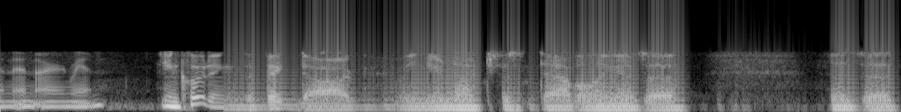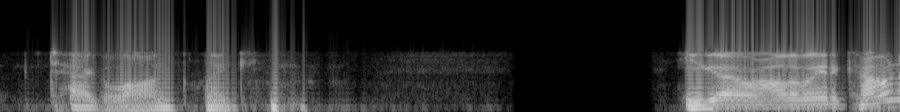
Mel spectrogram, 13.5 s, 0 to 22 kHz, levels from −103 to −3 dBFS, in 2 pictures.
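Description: A speech clip where, from about 1.68 s to the end, there's a steady buzz at around 86 Hz and everything drags along at roughly 0.625 times normal speed, though the timbre stays about where it should be. That's a block size mismatch (padded): one stage hands over shorter blocks than the next one reads, which fits a 512-sample read, and the shortfall gets zero-filled. Those little silent gaps in every block produce the buzz and stretch the timing. The narrowband top end, with nothing above 4 kHz, comes from the G.711 mu-law call path.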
